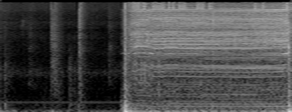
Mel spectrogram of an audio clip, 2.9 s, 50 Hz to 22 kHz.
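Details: 2015 DRV Atlanta RV cable slide-out system: the motor kicks on with a thump, whirs under two seconds and stops with a jolt, snapping and clicking as the slide goes out.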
